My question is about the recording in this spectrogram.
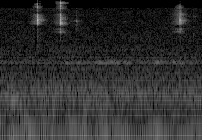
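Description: Near silence with three faint computer mouse clicks, two in the first second and one near the end.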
